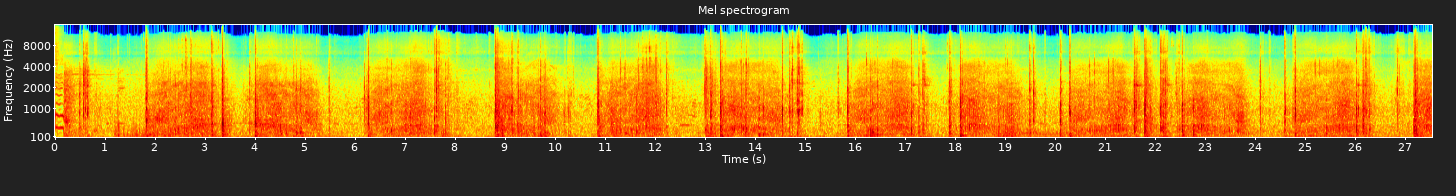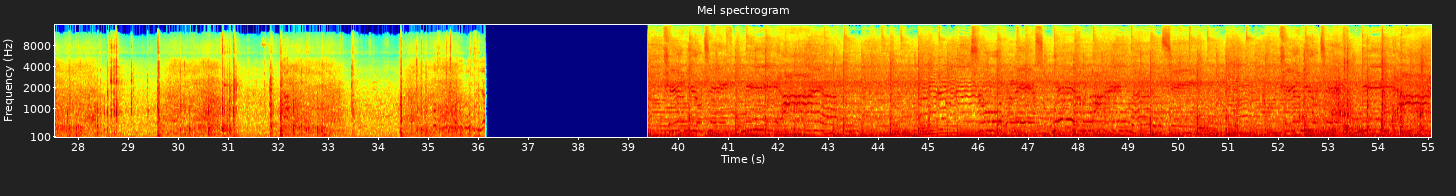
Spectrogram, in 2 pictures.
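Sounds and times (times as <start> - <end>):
skateboard wheels rumbling on ramp: 1.2 - 31.3, 31.9 - 33.6, 39.4 - 55.0
skateboard trucks clacking on metal coping: 24.0 - 33.8, 52.2 - 55.0.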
